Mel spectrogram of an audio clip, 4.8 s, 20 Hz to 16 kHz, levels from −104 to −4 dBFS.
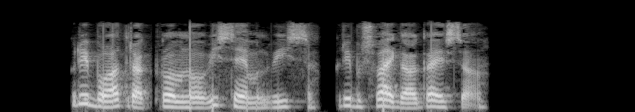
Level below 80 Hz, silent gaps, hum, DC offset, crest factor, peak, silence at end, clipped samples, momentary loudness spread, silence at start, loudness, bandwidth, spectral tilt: -56 dBFS; 2.45-2.51 s; none; under 0.1%; 20 dB; -4 dBFS; 1.15 s; under 0.1%; 11 LU; 0.55 s; -22 LUFS; 7.8 kHz; -4.5 dB/octave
